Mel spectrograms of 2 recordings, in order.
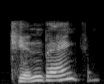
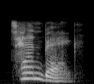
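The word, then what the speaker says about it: TNBank: Tin Bank. Uh-uh. So, what is it? Tenbank. 10 as in Tennessee.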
